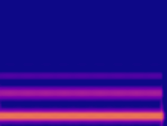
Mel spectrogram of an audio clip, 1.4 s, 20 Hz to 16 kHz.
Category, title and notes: Instrument samples > Synths / Electronic
Landline Phonelike Synth D5
Landline-Holding-Tone, Landline, just-minor-3rd, Tone-Plus-386c, Holding-Tone, Old-School-Telephone, just-minor-third, Landline-Phonelike-Synth, JI, JI-Third, JI-3rd, Synth, Landline-Phone, Landline-Telephone-like-Sound, Landline-Telephone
